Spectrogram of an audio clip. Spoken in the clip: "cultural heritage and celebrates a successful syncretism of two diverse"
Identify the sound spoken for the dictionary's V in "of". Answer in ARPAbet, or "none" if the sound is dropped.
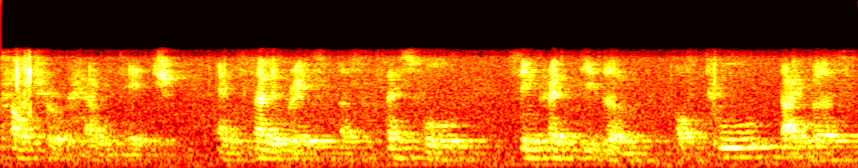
F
